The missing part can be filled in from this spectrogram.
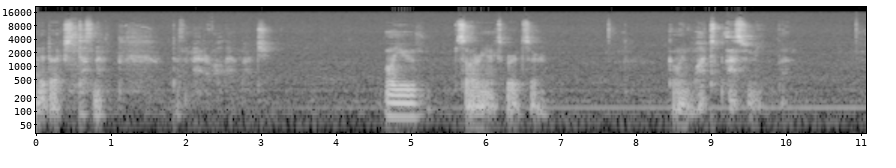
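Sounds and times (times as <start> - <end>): man whispering: 0.0 - 1.1, 1.8 - 3.2, 4.7 - 6.8, 8.4 - 10.2.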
